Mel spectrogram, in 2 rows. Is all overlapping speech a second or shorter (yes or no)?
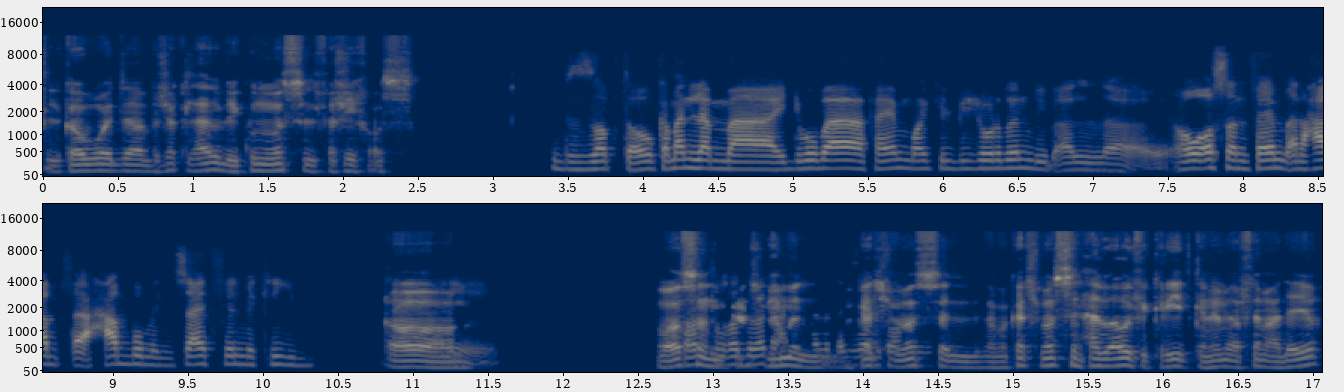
no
